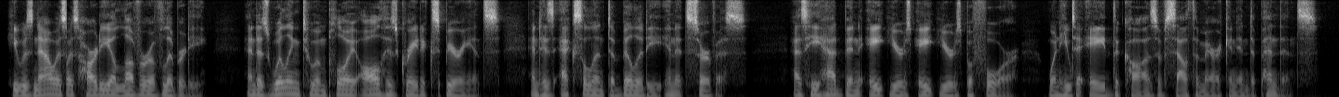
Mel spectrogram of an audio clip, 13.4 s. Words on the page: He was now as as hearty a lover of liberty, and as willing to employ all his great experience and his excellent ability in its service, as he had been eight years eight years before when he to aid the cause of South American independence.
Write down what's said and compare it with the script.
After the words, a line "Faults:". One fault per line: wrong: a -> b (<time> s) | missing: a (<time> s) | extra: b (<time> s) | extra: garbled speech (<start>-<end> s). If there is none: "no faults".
He was now as as hearty a lover of liberty, and as willing to employ all his great experience and his excellent ability in its service, as he had been eight years eight years before when he to aid the cause of South American independence.
Faults:
no faults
